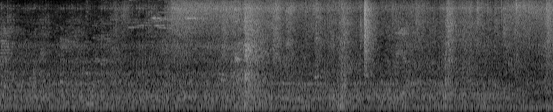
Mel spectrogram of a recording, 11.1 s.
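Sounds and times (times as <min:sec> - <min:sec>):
train wheels on rails from inside: 0:01.6 - 0:11.0.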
